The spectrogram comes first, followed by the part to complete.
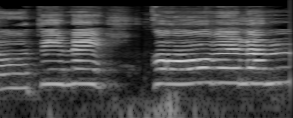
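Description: A woman singing a Telugu song unaccompanied, drawing out the words on held notes, with a short break for breath about a second in before another long held note.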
